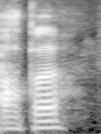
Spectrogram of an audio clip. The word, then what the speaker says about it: Appa: Like, just is that Appa? Did I say that right? – Yeah. – Appa? Nailed it.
